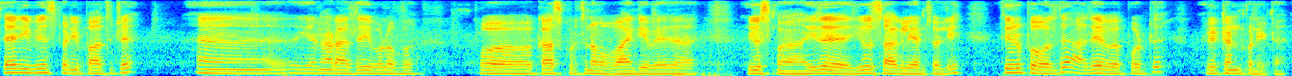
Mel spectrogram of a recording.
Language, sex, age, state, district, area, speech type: Tamil, male, 45-60, Tamil Nadu, Krishnagiri, rural, spontaneous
